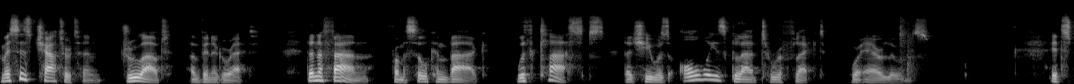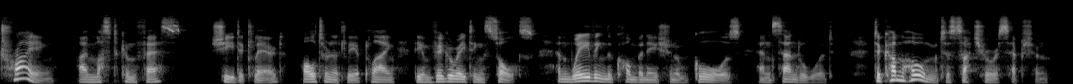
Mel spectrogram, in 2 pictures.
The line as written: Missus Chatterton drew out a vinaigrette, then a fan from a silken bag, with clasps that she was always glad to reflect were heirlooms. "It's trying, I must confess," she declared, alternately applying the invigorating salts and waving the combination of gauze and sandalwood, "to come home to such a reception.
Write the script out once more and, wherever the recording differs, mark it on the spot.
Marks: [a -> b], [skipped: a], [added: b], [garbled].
Missus Chatterton drew out a vinaigrette, then a fan from a silken bag, with clasps that she was always glad to reflect were heirlooms. "It's trying, I must confess," she declared, alternately applying the invigorating salts and waving the combination of gauze and sandalwood, "to come home to such a reception.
